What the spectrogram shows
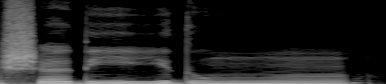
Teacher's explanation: दुन का जो नून था उसको मीम से बदल देंगे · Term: इक़लाब का कायदा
